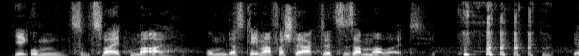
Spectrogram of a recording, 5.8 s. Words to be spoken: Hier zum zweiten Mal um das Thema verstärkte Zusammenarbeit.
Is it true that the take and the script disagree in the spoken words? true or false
false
